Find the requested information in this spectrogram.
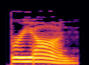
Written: briann

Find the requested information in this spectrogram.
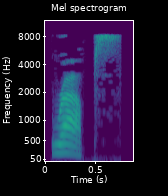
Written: raps

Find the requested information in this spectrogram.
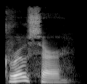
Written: grosser

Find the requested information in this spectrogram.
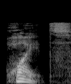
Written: whites

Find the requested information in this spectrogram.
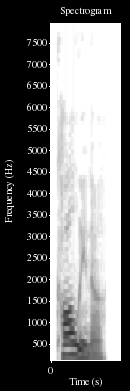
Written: Collena

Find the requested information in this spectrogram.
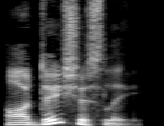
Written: audaciously

